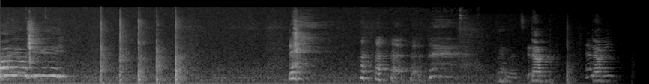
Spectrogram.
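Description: A young woman talks and laughs softly close by.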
